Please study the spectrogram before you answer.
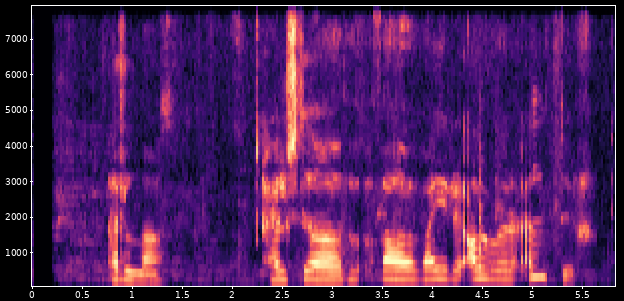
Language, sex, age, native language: Icelandic, male, 15, Icelandic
